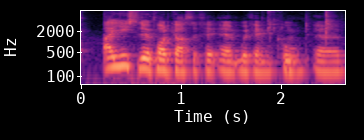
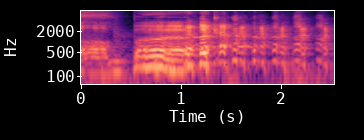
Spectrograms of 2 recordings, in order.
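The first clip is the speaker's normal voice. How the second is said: Macho Man voice; 5 semitones higher, 5 dB louder than usual. Pretend. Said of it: "Macho Man".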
